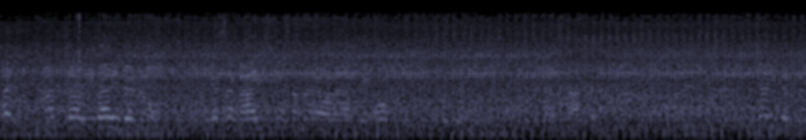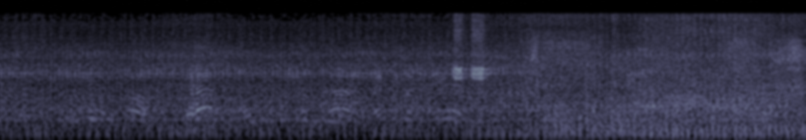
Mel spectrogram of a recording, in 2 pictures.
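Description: Faint, indistinct voices talking over the steady running of a motorcycle engine. The engine noise grows louder near the end.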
